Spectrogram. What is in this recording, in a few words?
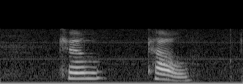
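"kill", New Zealand English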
